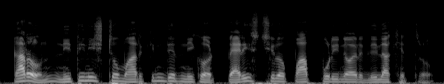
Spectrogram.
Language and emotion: Bengali, neutral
